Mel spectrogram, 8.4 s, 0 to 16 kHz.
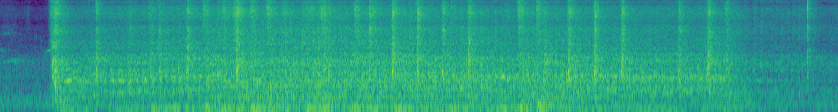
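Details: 1975 Chevrolet C10 engine, fuel pump diaphragm found bad: starter grinds slowly, compression beats roughly every half second, uneven pace, no throttle input; engine never catches. Slow cranking, no start.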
